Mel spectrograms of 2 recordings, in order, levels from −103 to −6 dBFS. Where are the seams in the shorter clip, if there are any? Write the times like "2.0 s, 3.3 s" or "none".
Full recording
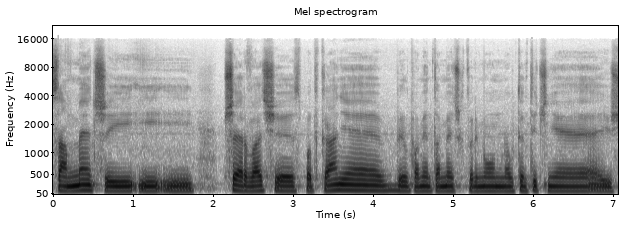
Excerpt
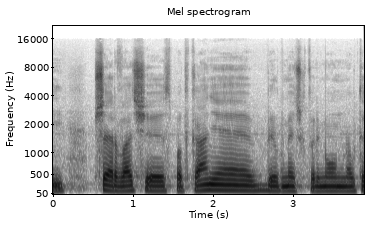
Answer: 2.9 s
